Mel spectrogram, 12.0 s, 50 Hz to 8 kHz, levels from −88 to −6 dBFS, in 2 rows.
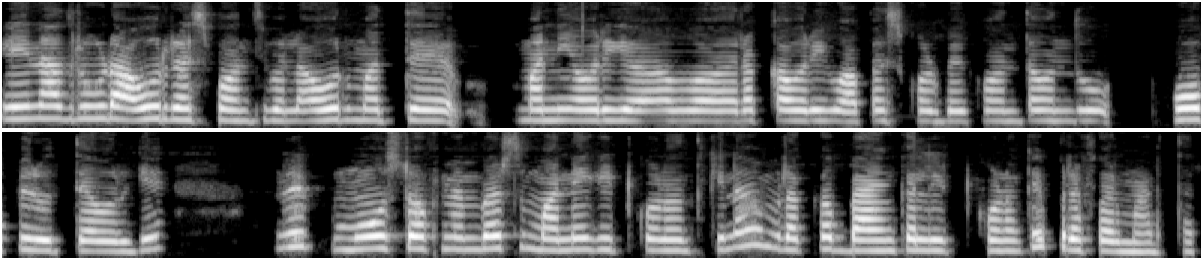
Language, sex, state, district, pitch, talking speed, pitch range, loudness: Kannada, female, Karnataka, Bellary, 250 Hz, 135 wpm, 240-270 Hz, -17 LUFS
